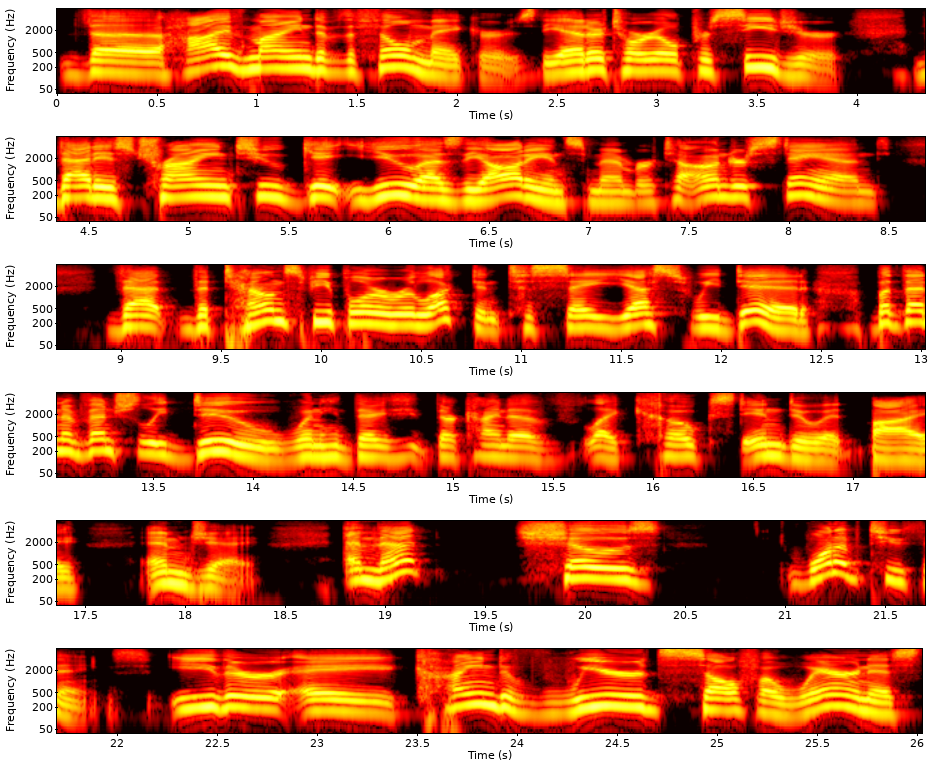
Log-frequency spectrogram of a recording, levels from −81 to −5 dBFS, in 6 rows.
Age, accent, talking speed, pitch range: 20-39, American, 135 wpm, 130-185 Hz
